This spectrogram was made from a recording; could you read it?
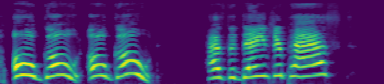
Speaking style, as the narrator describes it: the tiger called out

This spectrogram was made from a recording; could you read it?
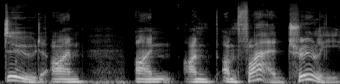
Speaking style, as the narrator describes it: stuttered Daniel

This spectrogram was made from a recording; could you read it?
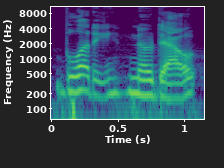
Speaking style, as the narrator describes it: Thor grunted, but he looked pleased

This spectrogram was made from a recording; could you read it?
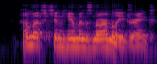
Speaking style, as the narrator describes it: Wesley laughs

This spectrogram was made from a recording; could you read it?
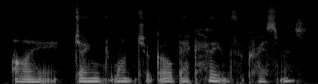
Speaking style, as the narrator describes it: he whispered

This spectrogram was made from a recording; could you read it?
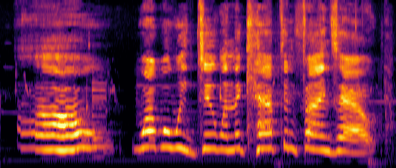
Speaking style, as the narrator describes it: moaned Kipper

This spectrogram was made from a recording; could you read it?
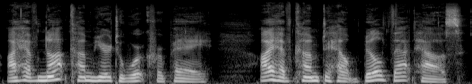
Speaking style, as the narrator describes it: I replied sharply

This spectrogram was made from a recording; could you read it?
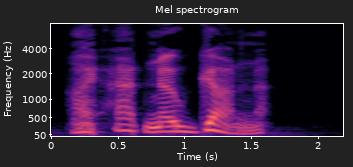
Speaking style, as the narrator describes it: the colonel said in a husky voice

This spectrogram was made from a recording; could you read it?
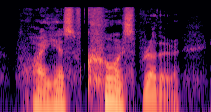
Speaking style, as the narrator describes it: he said and laughed

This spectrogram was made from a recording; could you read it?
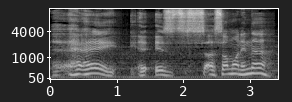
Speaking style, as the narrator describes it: I stuttered with anxiety

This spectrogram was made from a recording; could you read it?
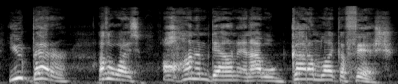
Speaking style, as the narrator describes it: the necklace merchant yells out

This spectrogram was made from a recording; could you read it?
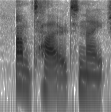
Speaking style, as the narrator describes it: sighed

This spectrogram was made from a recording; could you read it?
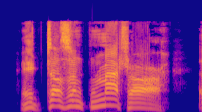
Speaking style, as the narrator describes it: Odium roared

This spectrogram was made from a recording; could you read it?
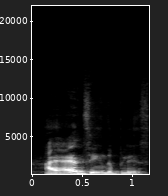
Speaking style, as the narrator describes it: I replied

